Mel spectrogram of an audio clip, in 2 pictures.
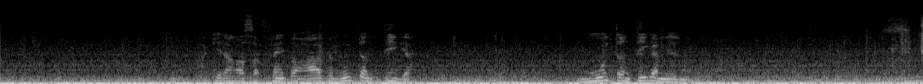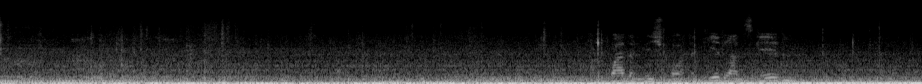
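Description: A car engine hums steadily while driving slowly.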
